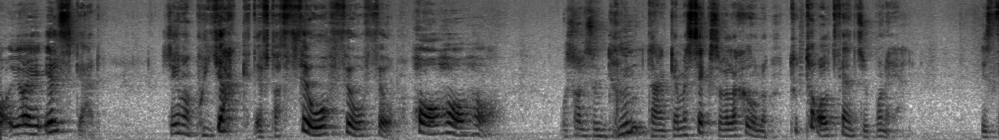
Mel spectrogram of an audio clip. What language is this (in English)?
Swedish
